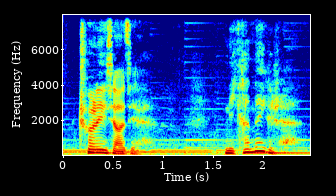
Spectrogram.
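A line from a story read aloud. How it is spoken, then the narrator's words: Low voice. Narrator (Chinese): 傅一卓低声说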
